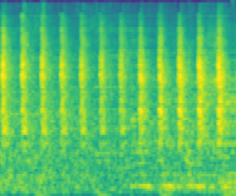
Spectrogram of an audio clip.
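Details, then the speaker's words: Laser removal of a nevus of Ota birthmark, third session, lesion already much lighter, patient reports no problem; rapid regular hissing pops, about six a second, from the dermatological laser firing. "আমরা লেজারের মাধ্যমে এটা আস্তে আস্তে remove করার try করতেছি"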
